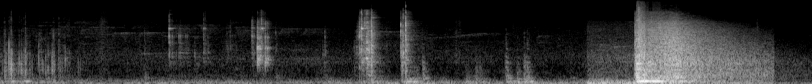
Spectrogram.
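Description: A Tikka T3X rifle fires a custom hand-loaded 150-grain round outdoors at the range: one sharp, loud report with a ringing tail, after scattered clicks and handling noises.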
